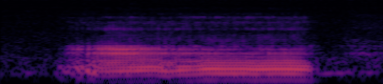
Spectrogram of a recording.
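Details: One long, rattling, buzzy snore of about two seconds in a quiet room; snoring.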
